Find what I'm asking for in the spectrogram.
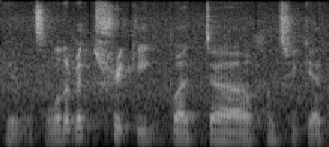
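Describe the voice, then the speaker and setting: A man narrating a hands-on toy review in a halting way, often repeating his words. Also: mid-range voice, slight background noise.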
